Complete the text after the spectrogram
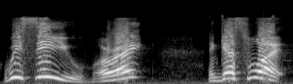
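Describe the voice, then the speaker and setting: A man's voice: very high voice, wildly swooping pitch, slow, fairly bright tone, no echo. A man co-hosting a podcast, talking in a rowdy, joking way and swearing a lot. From Puerto Rico. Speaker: podcast co-host. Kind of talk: casual profane banter.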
